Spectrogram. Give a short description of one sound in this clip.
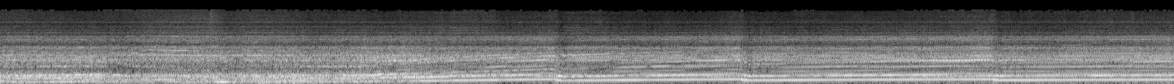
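A racing car engine revs back up through a series of gear changes.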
